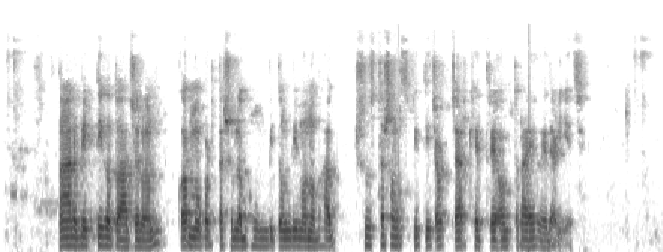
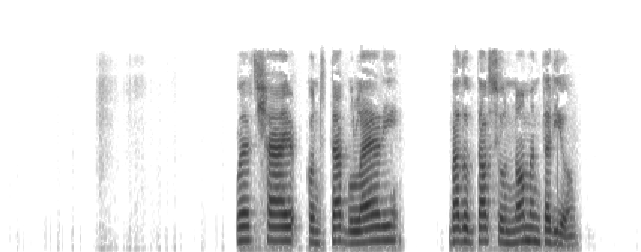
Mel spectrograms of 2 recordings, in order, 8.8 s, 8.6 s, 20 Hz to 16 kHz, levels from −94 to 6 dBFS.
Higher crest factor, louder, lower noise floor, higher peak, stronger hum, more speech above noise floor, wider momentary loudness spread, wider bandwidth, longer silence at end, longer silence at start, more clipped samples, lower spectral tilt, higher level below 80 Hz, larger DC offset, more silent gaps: about the same, 22 dB vs 20 dB; second, -26 LUFS vs -18 LUFS; second, -61 dBFS vs -69 dBFS; about the same, -4 dBFS vs -2 dBFS; neither; second, 36 dB vs 51 dB; about the same, 12 LU vs 11 LU; first, 9.2 kHz vs 7.8 kHz; first, 1.1 s vs 0.9 s; second, 0.15 s vs 3.15 s; neither; about the same, -6 dB/octave vs -5.5 dB/octave; about the same, -60 dBFS vs -58 dBFS; neither; second, none vs 5.47-5.51 s, 5.65-5.78 s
